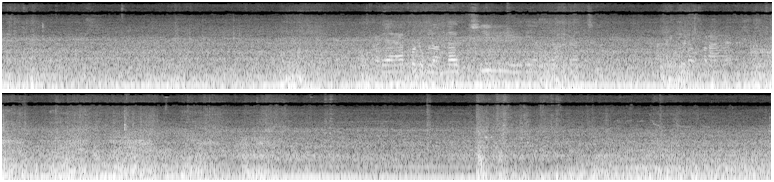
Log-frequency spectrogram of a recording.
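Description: A vehicle engine rumbles low and steady from inside a moving van.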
